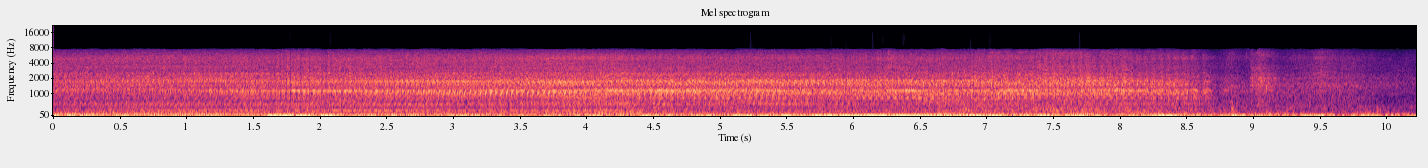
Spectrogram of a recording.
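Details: Iveco 370S.12.L25 Menarini COTRAL bus no. 8755 on the Roma Tiburtina–Palombara Sabina route: heavy diesel drones steadily, then in the final seconds the note collapses into a ragged, failing rumble as the engine blows; engine failure.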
